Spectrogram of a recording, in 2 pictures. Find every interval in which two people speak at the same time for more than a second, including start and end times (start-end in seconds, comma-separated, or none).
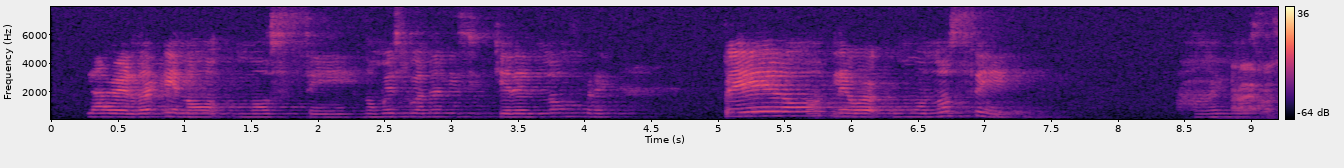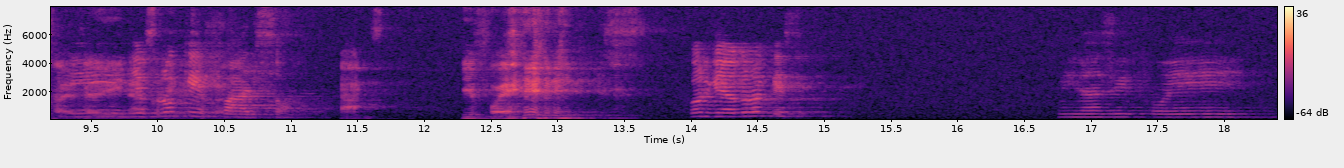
8.8-10.8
